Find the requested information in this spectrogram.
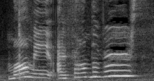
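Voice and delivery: put-on high, loud child's call; excited little daughter. Daughter calling mommy about her verse, excited child. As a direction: proudly announce it in a child's voice. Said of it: "she goes".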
